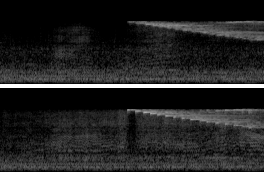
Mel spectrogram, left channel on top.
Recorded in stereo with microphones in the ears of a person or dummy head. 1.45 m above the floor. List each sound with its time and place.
1.3 s a chime: 65° right (ahead or behind), 2.5 m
